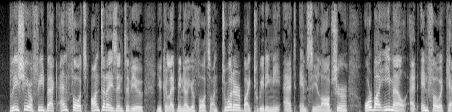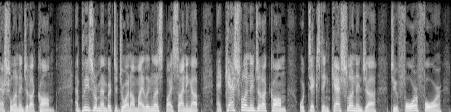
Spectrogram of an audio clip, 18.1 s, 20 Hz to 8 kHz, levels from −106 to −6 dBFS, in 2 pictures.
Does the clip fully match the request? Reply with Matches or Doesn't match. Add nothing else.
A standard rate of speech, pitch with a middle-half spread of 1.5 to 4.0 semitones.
Doesn't match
